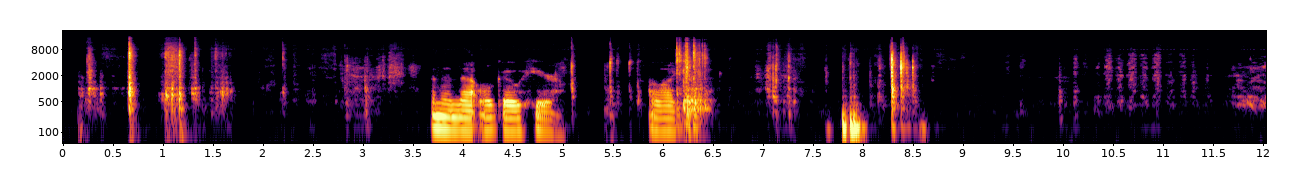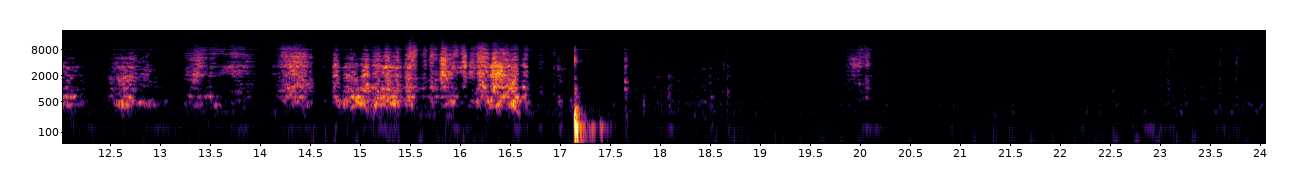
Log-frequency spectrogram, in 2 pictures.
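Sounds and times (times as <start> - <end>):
paper rustling and sliding: 10.0 - 16.8.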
